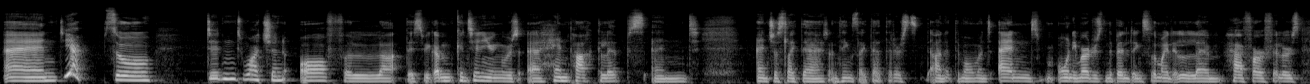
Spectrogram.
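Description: A woman hosting a casual podcast, friendly, moving briskly between segments. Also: low voice. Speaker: podcast host.

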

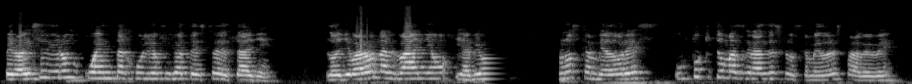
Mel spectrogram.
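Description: A mother who is a caregiver, speaking with a Mexican accent, tells an earnest, detailed personal story as an interview guest and checks that she's understood. Her voice is high-pitched and fairly bright at a normal speed, with the highs cut off.

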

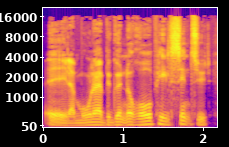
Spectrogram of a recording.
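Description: A man's voice: sits low, creaky, a little mellow, no room sound, clean studio sound. A man and father in casual chat, telling rambling anecdotes and swearing freely. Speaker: podcast co-host and father.

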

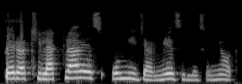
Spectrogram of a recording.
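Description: A woman co-hosting a faith talk show, her voice mellow and a little high. She speaks earnestly and circles back over her words as she teaches. The sound is dry and close, as in a studio. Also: quick pace, dry recording. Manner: earnest, repeats phrases while preaching and recounting testimonies.

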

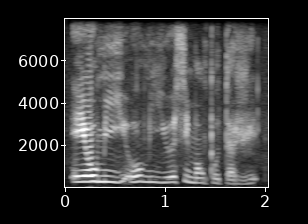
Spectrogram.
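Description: Her voice sits high and warm as this older woman from France talks briskly outdoors near her garden. Caught for a street interview, the villager is talkative and forceful, repeating words often in a casual roadside chat with no echo.

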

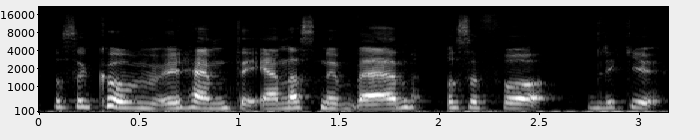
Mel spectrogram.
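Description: A young woman co-hosting a casual podcast, telling an animated story and often laughing as she talks. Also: medium pitch. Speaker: podcast co-host.

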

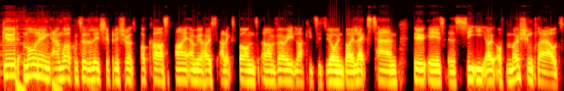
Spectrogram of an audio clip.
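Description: A man's voice: medium pitch, fairly even intonation, fairly quick, hardly any pauses, no room sound, dull audio, soft background music. A man hosting a podcast interview, chatty and self-deprecating. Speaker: podcast host.

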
